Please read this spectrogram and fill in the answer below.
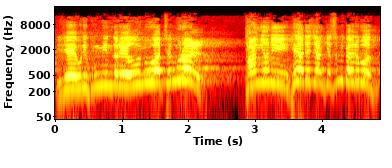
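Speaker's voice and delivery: shouted rally oratory, rising pitch; roaring rallying speech. Real, not acted. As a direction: rouse the crowd with a fiery call. Rally speaker rousing the crowd.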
